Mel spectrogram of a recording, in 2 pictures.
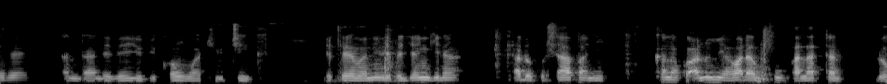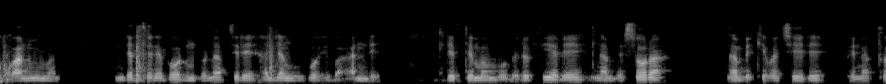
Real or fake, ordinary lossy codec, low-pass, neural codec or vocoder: real; Opus, 16 kbps; 7.2 kHz; none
